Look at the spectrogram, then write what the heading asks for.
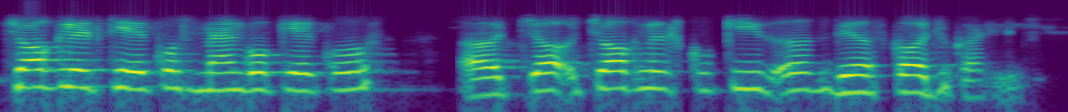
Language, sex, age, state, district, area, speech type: Kashmiri, male, 18-30, Jammu and Kashmir, Ganderbal, rural, conversation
